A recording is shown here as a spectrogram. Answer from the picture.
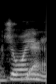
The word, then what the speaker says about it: Joyrney: You talk about the journey to purpose, the joyrney.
